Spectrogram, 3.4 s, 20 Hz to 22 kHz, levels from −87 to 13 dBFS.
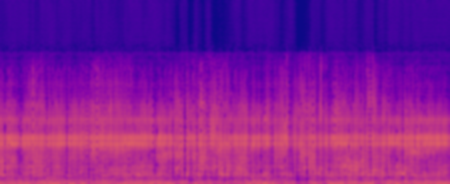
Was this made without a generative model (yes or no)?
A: no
